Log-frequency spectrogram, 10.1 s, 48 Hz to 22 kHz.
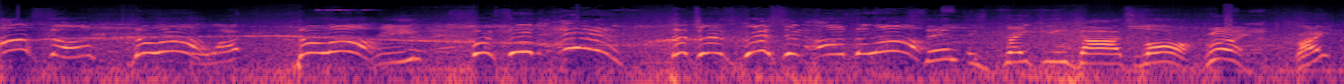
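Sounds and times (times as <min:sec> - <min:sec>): faint siren: 0:00.0 - 0:09.0.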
